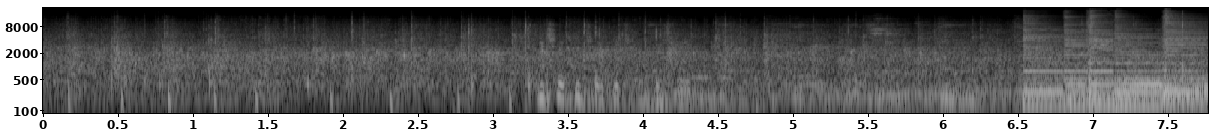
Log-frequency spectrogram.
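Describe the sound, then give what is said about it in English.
A large audience applauds loudly and steadily for the AINA student volunteers coming on stage, dense clapping for several seconds before music with a strong tonal chant swells in at the end. “So I would like to request all the AINA volunteers to come on stage so that they can just, we can give them a big round of applause.”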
